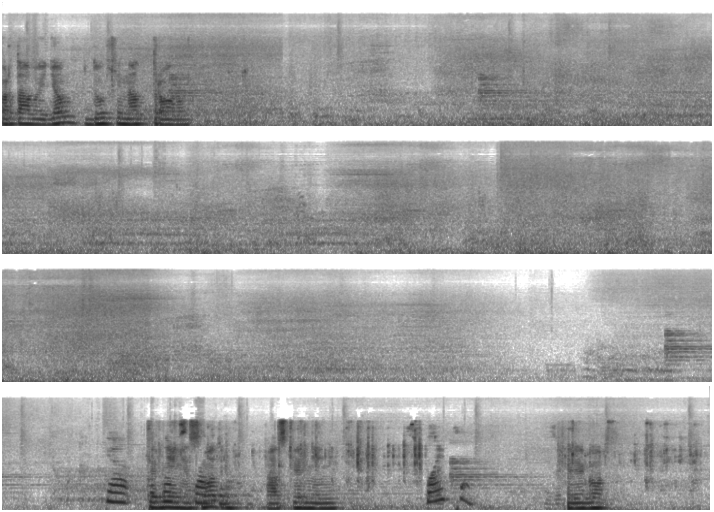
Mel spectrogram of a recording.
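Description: Magic spells crackle and whoosh in a fight.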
